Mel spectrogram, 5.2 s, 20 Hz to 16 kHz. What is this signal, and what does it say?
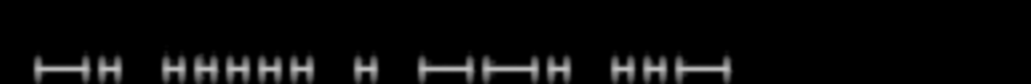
Morse code, heard as a keyed tone, about 15 wpm, 700 Hz. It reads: N5EGU
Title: USA Call Signs - 5 Characters - Repeated 3x - 15wpm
